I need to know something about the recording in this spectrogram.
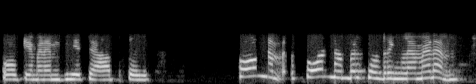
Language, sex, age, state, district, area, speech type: Tamil, female, 18-30, Tamil Nadu, Dharmapuri, urban, conversation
